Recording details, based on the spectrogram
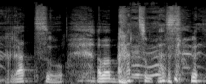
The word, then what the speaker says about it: Braco: Tatsächlich, Croatian Pronunciation, Brazzo.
